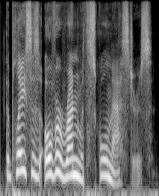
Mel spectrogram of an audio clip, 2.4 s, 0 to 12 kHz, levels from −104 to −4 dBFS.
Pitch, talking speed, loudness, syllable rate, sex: 240 Hz, 150 wpm, -16 LUFS, 5.3 syllables/s, female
